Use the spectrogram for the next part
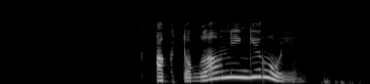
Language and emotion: Russian, positive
